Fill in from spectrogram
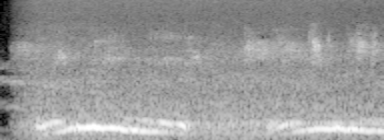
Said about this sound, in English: I was in the backyard with the pigeons.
